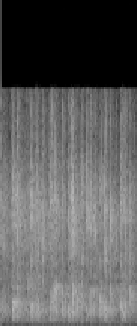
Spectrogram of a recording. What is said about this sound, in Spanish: Gracias, varón. Un aplauso al hombre del agua.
